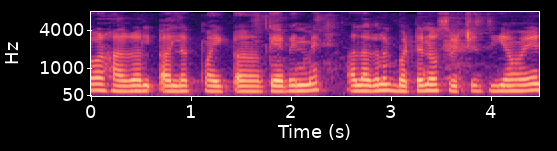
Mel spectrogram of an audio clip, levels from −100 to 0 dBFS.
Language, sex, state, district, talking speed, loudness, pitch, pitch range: Hindi, female, Delhi, New Delhi, 160 wpm, -15 LUFS, 195 Hz, 190-205 Hz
